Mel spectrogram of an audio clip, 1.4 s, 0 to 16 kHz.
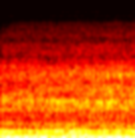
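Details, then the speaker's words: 1977 Datsun 280Z fuel-injected barn find, running on its own for the first time after 16 years sitting, new oil and plugs: low, steady, even idle with no knocks, misses or hunting; healthy and settled. "she just started right up and it sounds great i'm really stoked right now it's running good it sounds good"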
